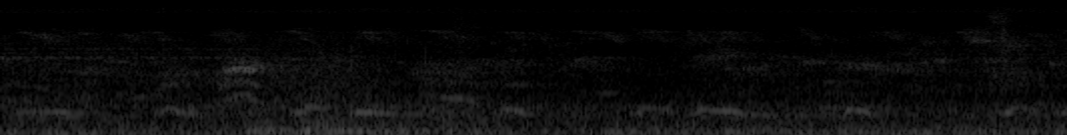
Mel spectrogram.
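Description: A bird calling over and over outdoors, short curved notes about one to two a second, over a low steady background hum.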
